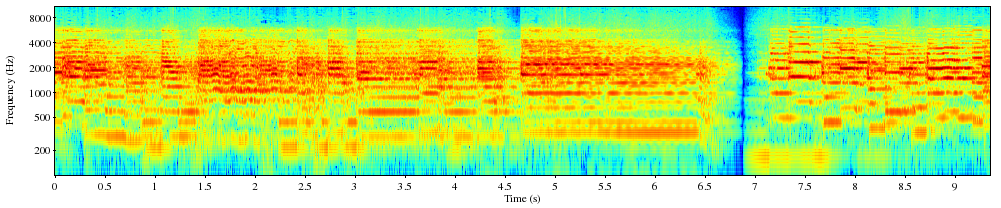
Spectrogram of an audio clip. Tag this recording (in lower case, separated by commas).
music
